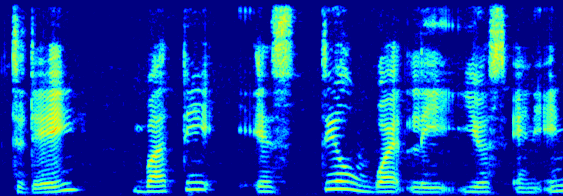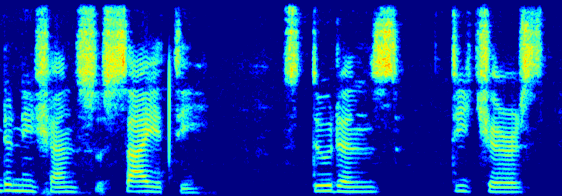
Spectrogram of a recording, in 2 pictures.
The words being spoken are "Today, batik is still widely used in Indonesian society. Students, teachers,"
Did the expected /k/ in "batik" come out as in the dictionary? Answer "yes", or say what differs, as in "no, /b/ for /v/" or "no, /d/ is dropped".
no, /k/ is dropped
